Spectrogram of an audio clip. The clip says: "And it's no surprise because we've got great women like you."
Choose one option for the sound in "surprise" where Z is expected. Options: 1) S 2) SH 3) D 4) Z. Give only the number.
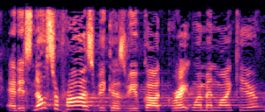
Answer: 4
